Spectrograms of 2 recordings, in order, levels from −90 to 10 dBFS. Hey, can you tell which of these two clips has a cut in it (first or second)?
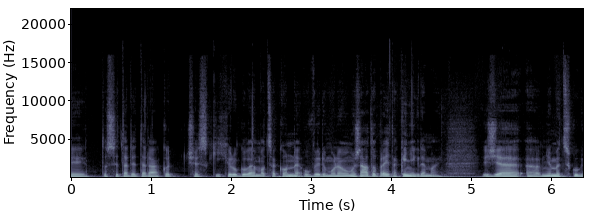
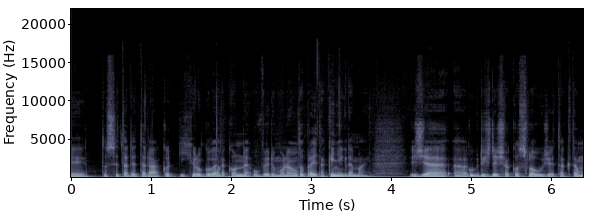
second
